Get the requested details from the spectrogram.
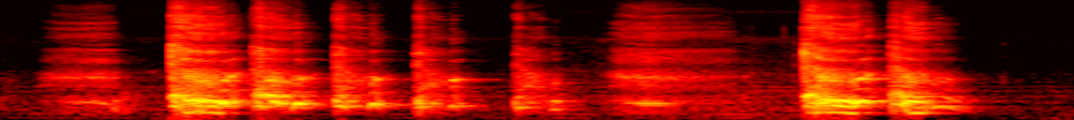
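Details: Run of harsh, repeated coughs in close succession from a sick adult woman with a non-stop persistent cough, back aching from coughing, with nasal congestion; a coughing fit.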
